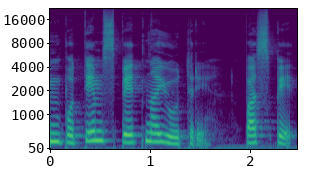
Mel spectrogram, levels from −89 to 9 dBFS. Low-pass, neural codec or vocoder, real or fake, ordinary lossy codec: none; none; real; none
